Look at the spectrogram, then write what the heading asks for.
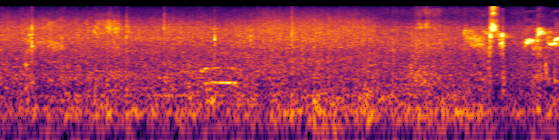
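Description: A steady rushing hiss throughout, with close wet chewing and mouth sounds from eating a large piece of fried food in spicy sauce, clearest near the end.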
